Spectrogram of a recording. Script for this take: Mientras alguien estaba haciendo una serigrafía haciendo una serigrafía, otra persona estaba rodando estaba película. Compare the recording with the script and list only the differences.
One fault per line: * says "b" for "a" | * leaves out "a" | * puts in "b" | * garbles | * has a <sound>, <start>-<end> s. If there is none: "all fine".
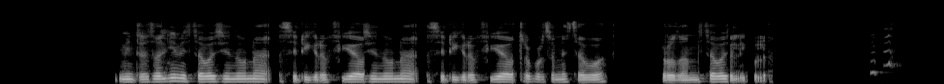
* has a laugh, 8.7-9.0 s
